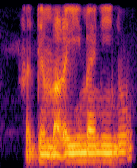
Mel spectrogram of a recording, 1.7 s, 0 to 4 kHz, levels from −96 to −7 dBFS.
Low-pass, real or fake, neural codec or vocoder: 3.6 kHz; fake; vocoder, 22.05 kHz, 80 mel bands, Vocos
